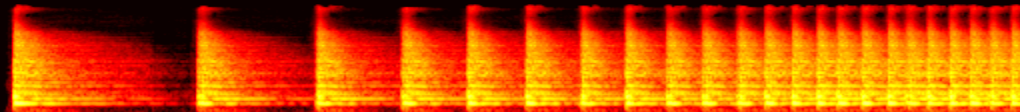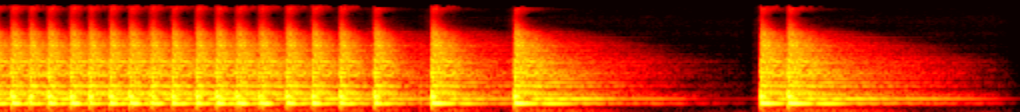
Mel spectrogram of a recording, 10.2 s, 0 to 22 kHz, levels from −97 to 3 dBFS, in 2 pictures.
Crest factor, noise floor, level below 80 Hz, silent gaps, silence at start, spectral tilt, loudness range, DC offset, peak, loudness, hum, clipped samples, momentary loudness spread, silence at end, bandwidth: 18 dB; -52 dBFS; -56 dBFS; none; 0.05 s; -2 dB/octave; 5 LU; under 0.1%; 0 dBFS; -16 LUFS; none; under 0.1%; 15 LU; 0.4 s; 17.5 kHz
